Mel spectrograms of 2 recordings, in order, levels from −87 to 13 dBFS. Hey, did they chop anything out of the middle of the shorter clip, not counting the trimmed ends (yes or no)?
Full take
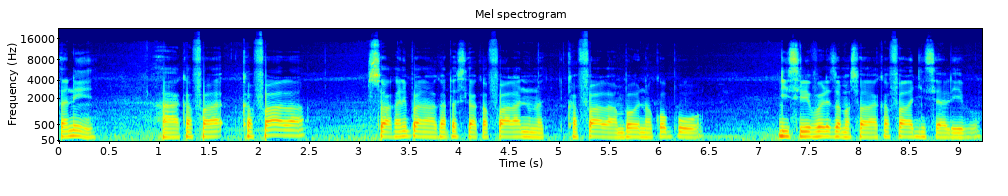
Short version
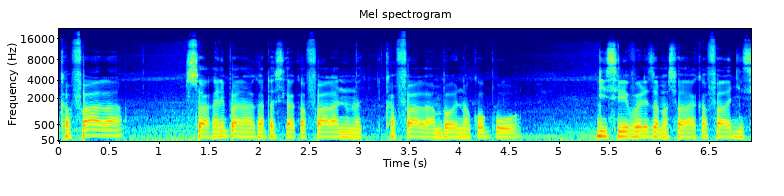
no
